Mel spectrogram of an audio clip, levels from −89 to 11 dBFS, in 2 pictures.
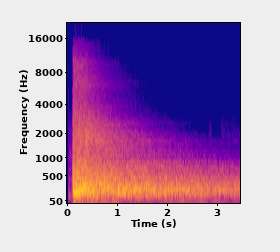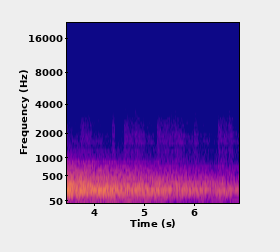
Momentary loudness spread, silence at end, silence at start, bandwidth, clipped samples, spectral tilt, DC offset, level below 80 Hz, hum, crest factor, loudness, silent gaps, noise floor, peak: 27 LU; 1.1 s; 0.1 s; 12 kHz; 0.1%; -7.5 dB/octave; under 0.1%; -40 dBFS; none; 16 dB; -14 LUFS; none; -43 dBFS; 0 dBFS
